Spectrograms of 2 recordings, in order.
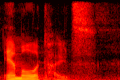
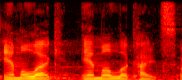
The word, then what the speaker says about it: Amalekites: there was a nation called the I always say this wrong. It's Amalekites. It's Amalekites, okay?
